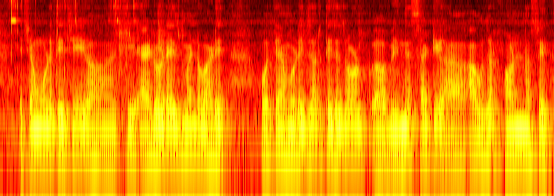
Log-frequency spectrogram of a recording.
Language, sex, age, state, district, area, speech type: Marathi, male, 18-30, Maharashtra, Yavatmal, rural, spontaneous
